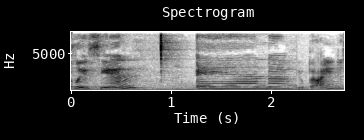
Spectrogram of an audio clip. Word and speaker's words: Lucien: Also, apparently Lucien is Lucian, which absolutely not. I'm not calling him Lucian. That's just not right. Like in Harry Potter, it's Lucian Malfoy, not Lucian Malfoy. So his name's Lucien.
